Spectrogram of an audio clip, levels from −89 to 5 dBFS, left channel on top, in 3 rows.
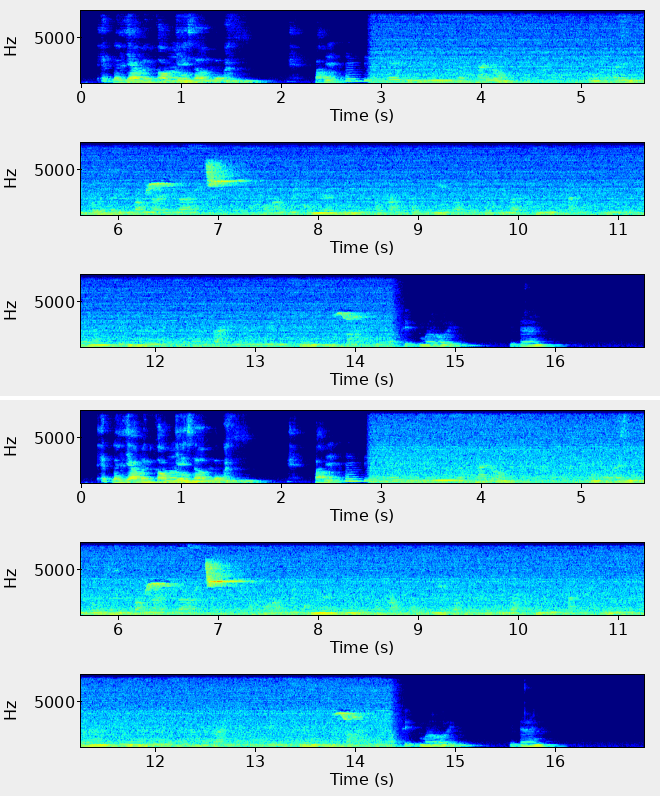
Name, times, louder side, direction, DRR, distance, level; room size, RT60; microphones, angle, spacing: voice 1, 0.2-1.5 2.1-2.6 5.1-5.5, right 2 dB, 55° right, 5 dB, 0.6 m, -35 dB
voice 2, 0.8-1.7 2.4-4.4 5.1-7.0 7.3-15.2 15.6-15.9, right 1 dB, 10° right, 0 dB, 1.0 m, -36 dB
sound 1, 2.9-14.4, right 4 dB, 90° right, 1.2 m, -37 dB
7.0 x 2.8 x 2.7 m, 0.38 s
head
